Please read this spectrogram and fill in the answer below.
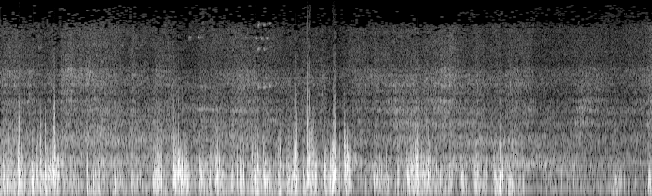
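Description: Personal watercraft (jet ski) engine running hard to power a flyboard's water jets, a loud rushing noise that surges irregularly and eases off near the end.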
